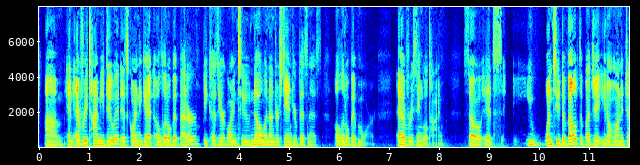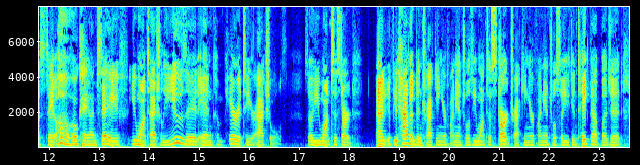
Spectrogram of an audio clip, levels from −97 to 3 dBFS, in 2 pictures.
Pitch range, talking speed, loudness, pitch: 170-190 Hz, 220 wpm, -27 LUFS, 175 Hz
